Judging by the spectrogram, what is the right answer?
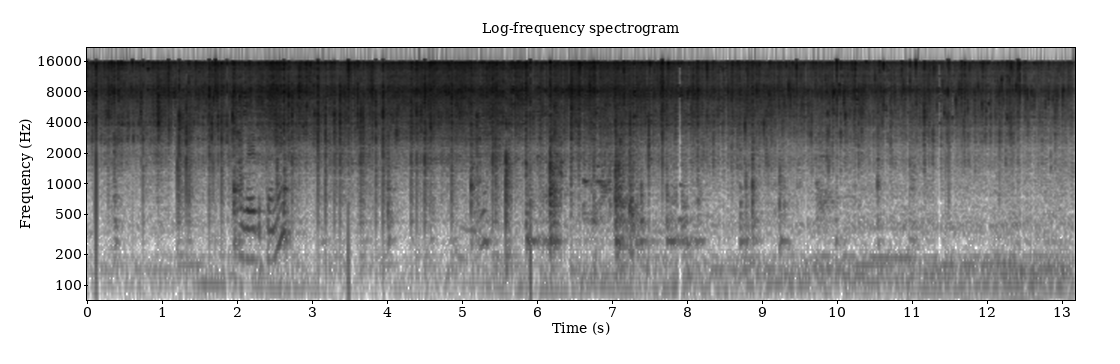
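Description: Fresh curry leaves sizzling and crackling in hot oil with mustard seeds, cumin and dried red chillies for a tempering (tadka), a steel spoon stirring and scraping the steel kadai.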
